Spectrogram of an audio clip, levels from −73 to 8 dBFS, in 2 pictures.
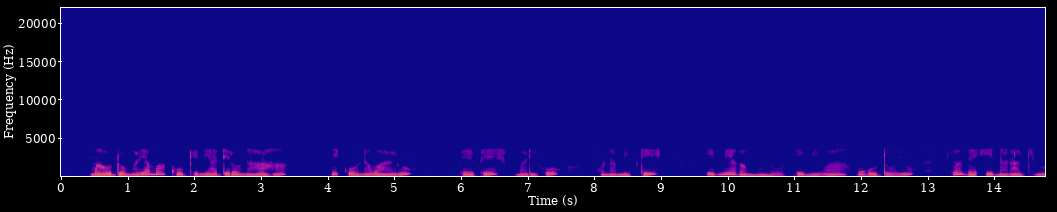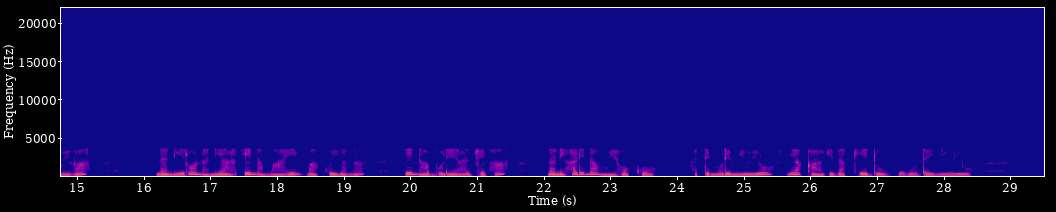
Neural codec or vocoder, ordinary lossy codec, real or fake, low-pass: none; none; real; 3.6 kHz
